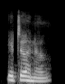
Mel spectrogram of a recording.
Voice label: "eternal", Indian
